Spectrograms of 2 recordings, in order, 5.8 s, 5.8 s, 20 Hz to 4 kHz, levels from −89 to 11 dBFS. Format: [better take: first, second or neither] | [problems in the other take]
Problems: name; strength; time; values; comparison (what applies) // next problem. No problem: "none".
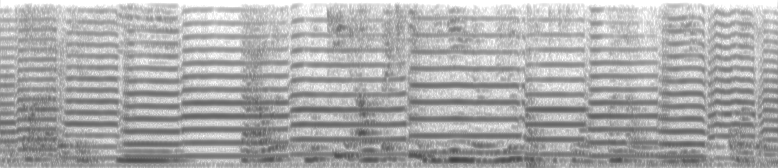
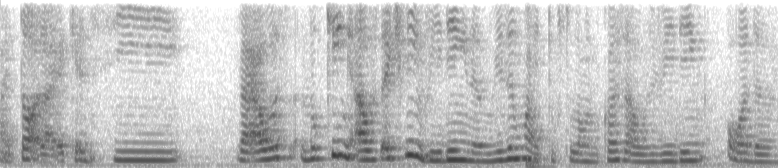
second | background sound (Trumpet); as loud as the speech // room echo; dies away in 0.2 s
